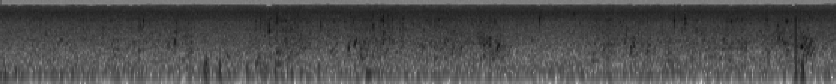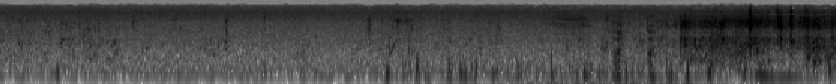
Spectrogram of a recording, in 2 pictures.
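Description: Small waves lapping faintly at the shore, then, about nine or ten seconds in, a hooked brook trout splashing and thrashing at the surface in shallow water, much louder than the lapping.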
